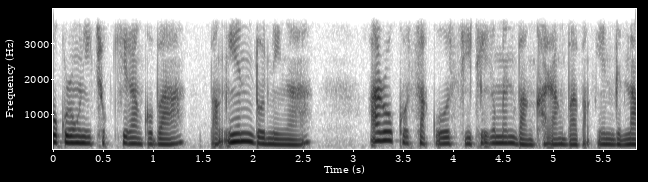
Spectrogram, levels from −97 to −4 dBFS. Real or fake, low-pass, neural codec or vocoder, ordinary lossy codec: real; 3.6 kHz; none; none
